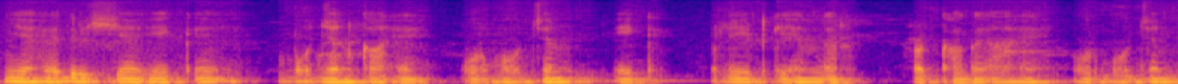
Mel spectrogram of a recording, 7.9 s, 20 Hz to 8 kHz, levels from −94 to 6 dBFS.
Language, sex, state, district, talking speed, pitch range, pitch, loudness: Hindi, male, Maharashtra, Aurangabad, 130 wpm, 110-120 Hz, 115 Hz, -18 LUFS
